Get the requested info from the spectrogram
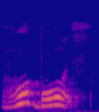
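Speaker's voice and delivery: "Robôs" split into ro-BÔS, weight on BÔS; stress on final syllable. Shown as a demonstration. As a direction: say "Robôs" in two separate syllables, leaning on the last. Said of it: "A última sílaba é mais forte". ("Robôs" separado, com força no BÔS)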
